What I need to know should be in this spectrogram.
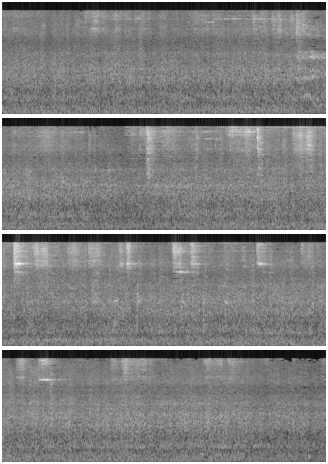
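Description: Train wheels squeal and click on the track.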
